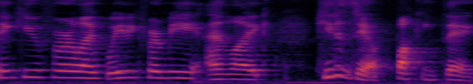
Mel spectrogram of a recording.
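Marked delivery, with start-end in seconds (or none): 0.0-1.5 mock tearful, high, weepy crying voice. Summarizing a story, quoting the woman after Rowan finds her; imitating someone crying. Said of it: "she's like crying".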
